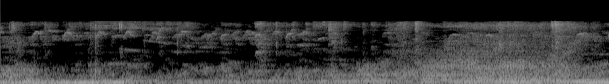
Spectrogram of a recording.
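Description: Faint, scattered bird chirps over a low, steady background hum.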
